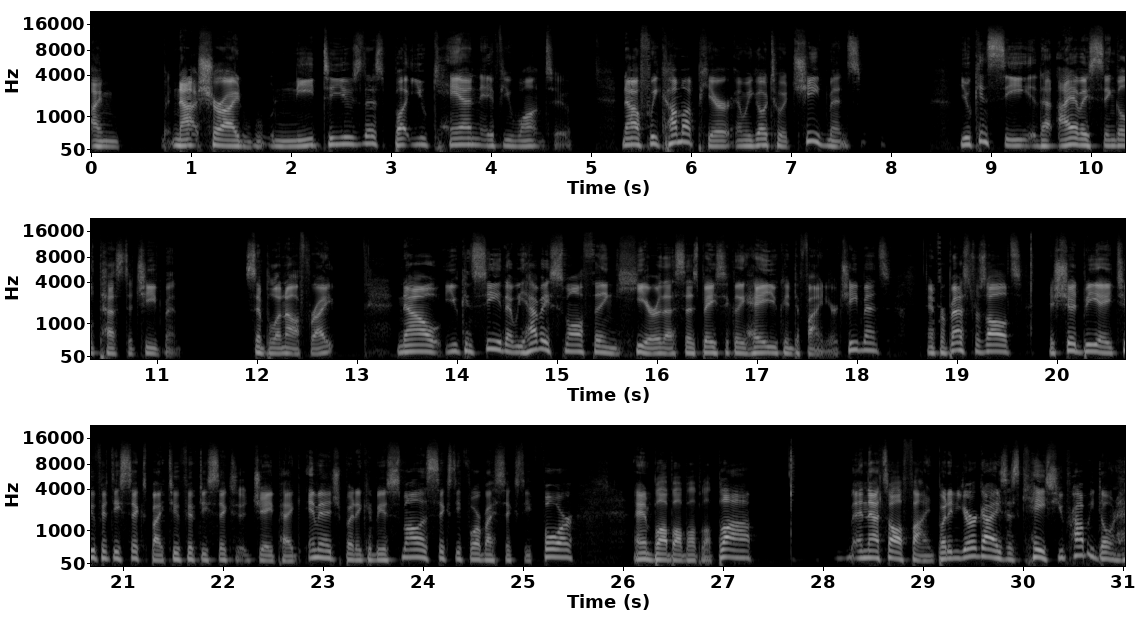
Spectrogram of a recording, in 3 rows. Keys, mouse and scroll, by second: 5.8 click, 7.1 click, 17.4 click, 17.8 click, 19.9 click, 20.3 click, 22.9 click, 23.2 click, 24.8 click, 29.2 click.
